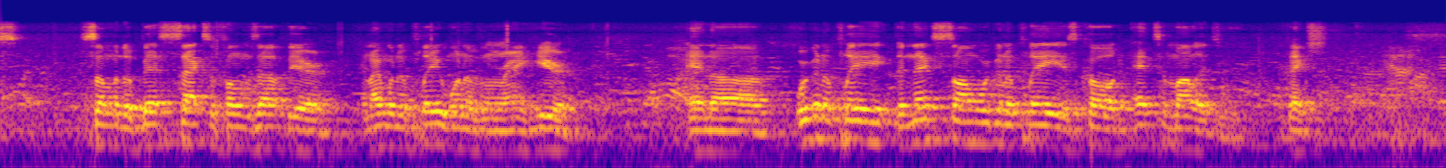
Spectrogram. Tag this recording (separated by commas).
Speech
